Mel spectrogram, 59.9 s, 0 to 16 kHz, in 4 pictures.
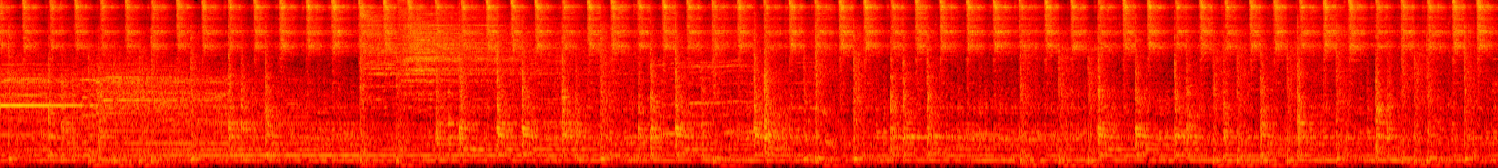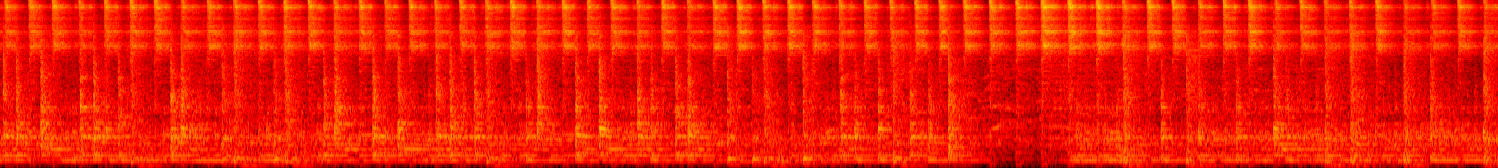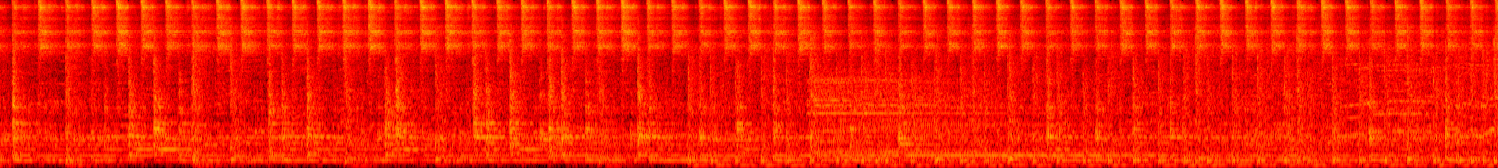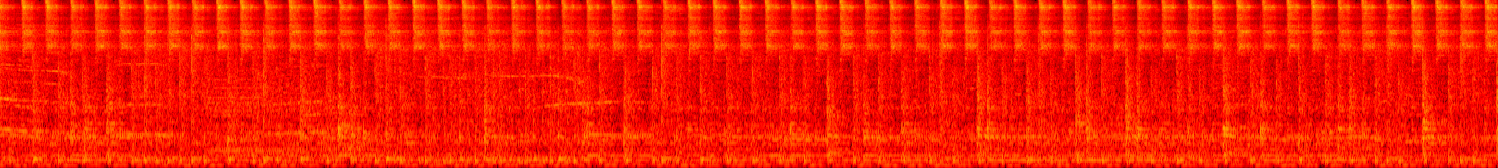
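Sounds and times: low held note: 0.0s - 8.6s, 37.2s - 51.4s
rock drum kit: 0.0s - 59.9s.

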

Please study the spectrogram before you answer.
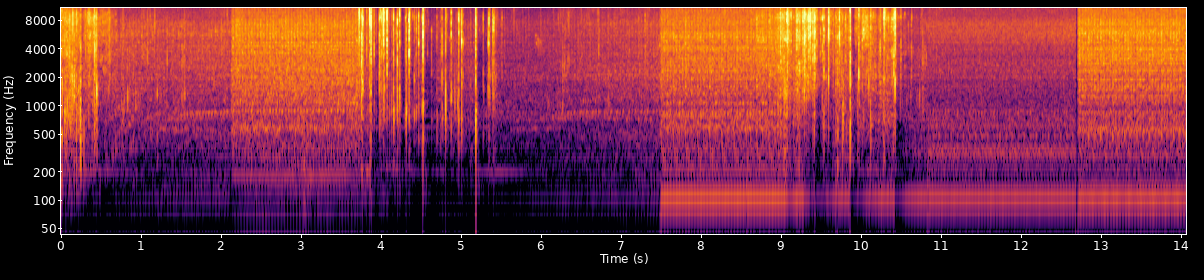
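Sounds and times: tyre crushing plastic toys: 0.0s - 1.6s, 3.7s - 5.6s, 8.8s - 10.8s
car engine idling: 0.0s - 14.0s.

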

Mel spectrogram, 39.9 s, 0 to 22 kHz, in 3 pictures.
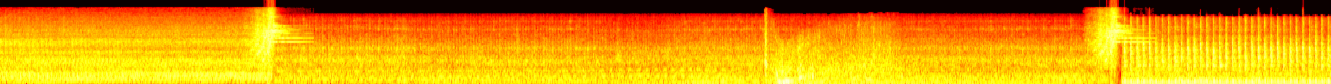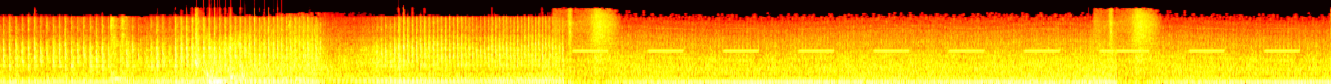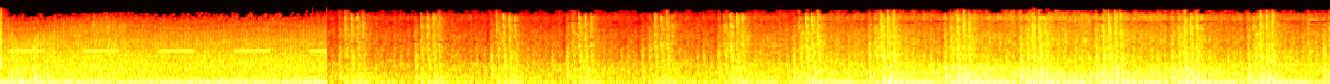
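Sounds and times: truck engine running: 0.0s - 39.9s
tractor engine chugging: 9.2s - 19.1s, 25.2s - 39.9s
reversing alarm beeping: 19.0s - 29.9s.

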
